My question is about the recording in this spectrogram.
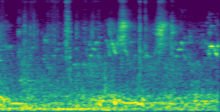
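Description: Several caged satinette pigeons cooing, low rolling coos overlapping one another, with scattered light high clicks and rustles.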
